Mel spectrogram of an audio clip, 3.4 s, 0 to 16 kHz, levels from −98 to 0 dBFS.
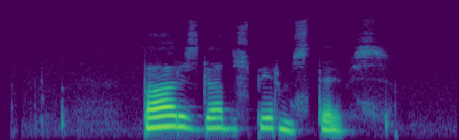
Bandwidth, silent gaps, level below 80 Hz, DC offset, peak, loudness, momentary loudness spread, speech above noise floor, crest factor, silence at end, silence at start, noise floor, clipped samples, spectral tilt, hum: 5.2 kHz; none; -74 dBFS; under 0.1%; -8 dBFS; -25 LUFS; 15 LU; 48 dB; 20 dB; 0.9 s; 1.1 s; -73 dBFS; under 0.1%; -9.5 dB/octave; none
